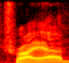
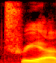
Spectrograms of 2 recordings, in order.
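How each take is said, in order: First: The first syllable sounds like try. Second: The first syllable sounds like tree. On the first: "takes the trying out of it" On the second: "puts the tree in"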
